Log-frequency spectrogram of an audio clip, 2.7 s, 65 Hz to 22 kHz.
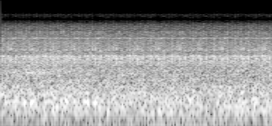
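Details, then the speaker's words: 79 Series Landcruiser just after a new replacement motor was fitted following the old engine blowing up: even, steady, fairly quiet idle with no knocks or misses, quieter than before; healthy normal idle. "Sounds quieter. Woohoo! How good is that? It sounds a lot quieter, doesn't it? Idles nicely."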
